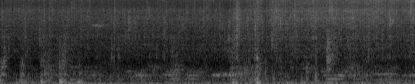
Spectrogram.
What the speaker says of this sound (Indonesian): Ini saya tumis-tumis pakai margarin sampai harum. Kemudian saya masukkan smoked beef-nya.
